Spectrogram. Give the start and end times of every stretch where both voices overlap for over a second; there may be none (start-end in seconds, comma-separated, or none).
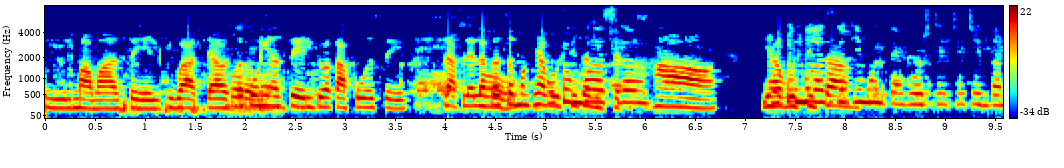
none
